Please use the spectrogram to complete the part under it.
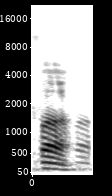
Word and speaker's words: pho: Oh, did I pronounce it wrong? – Yeah, it's pronounced pho.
